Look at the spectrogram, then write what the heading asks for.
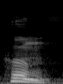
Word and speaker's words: whom: To whom. Ça veut dire à qui on ne prononce pas le W et on fait bien notre H ici. To whom.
